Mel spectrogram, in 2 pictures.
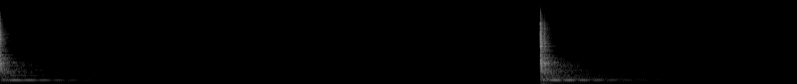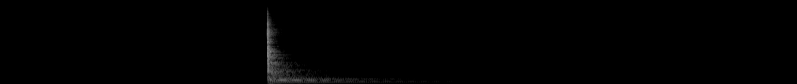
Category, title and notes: Music > Solo percussion
floor tom- rimshot Oneshots Sequence - 16 by 16 inch
acoustic, beat, beatloop, beats, drum, drumkit, drums, fill, flam, floortom, instrument, kit, oneshot, perc, percs, percussion, rim, rimshot, roll, studio, tom, tomdrum, toms, velocity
